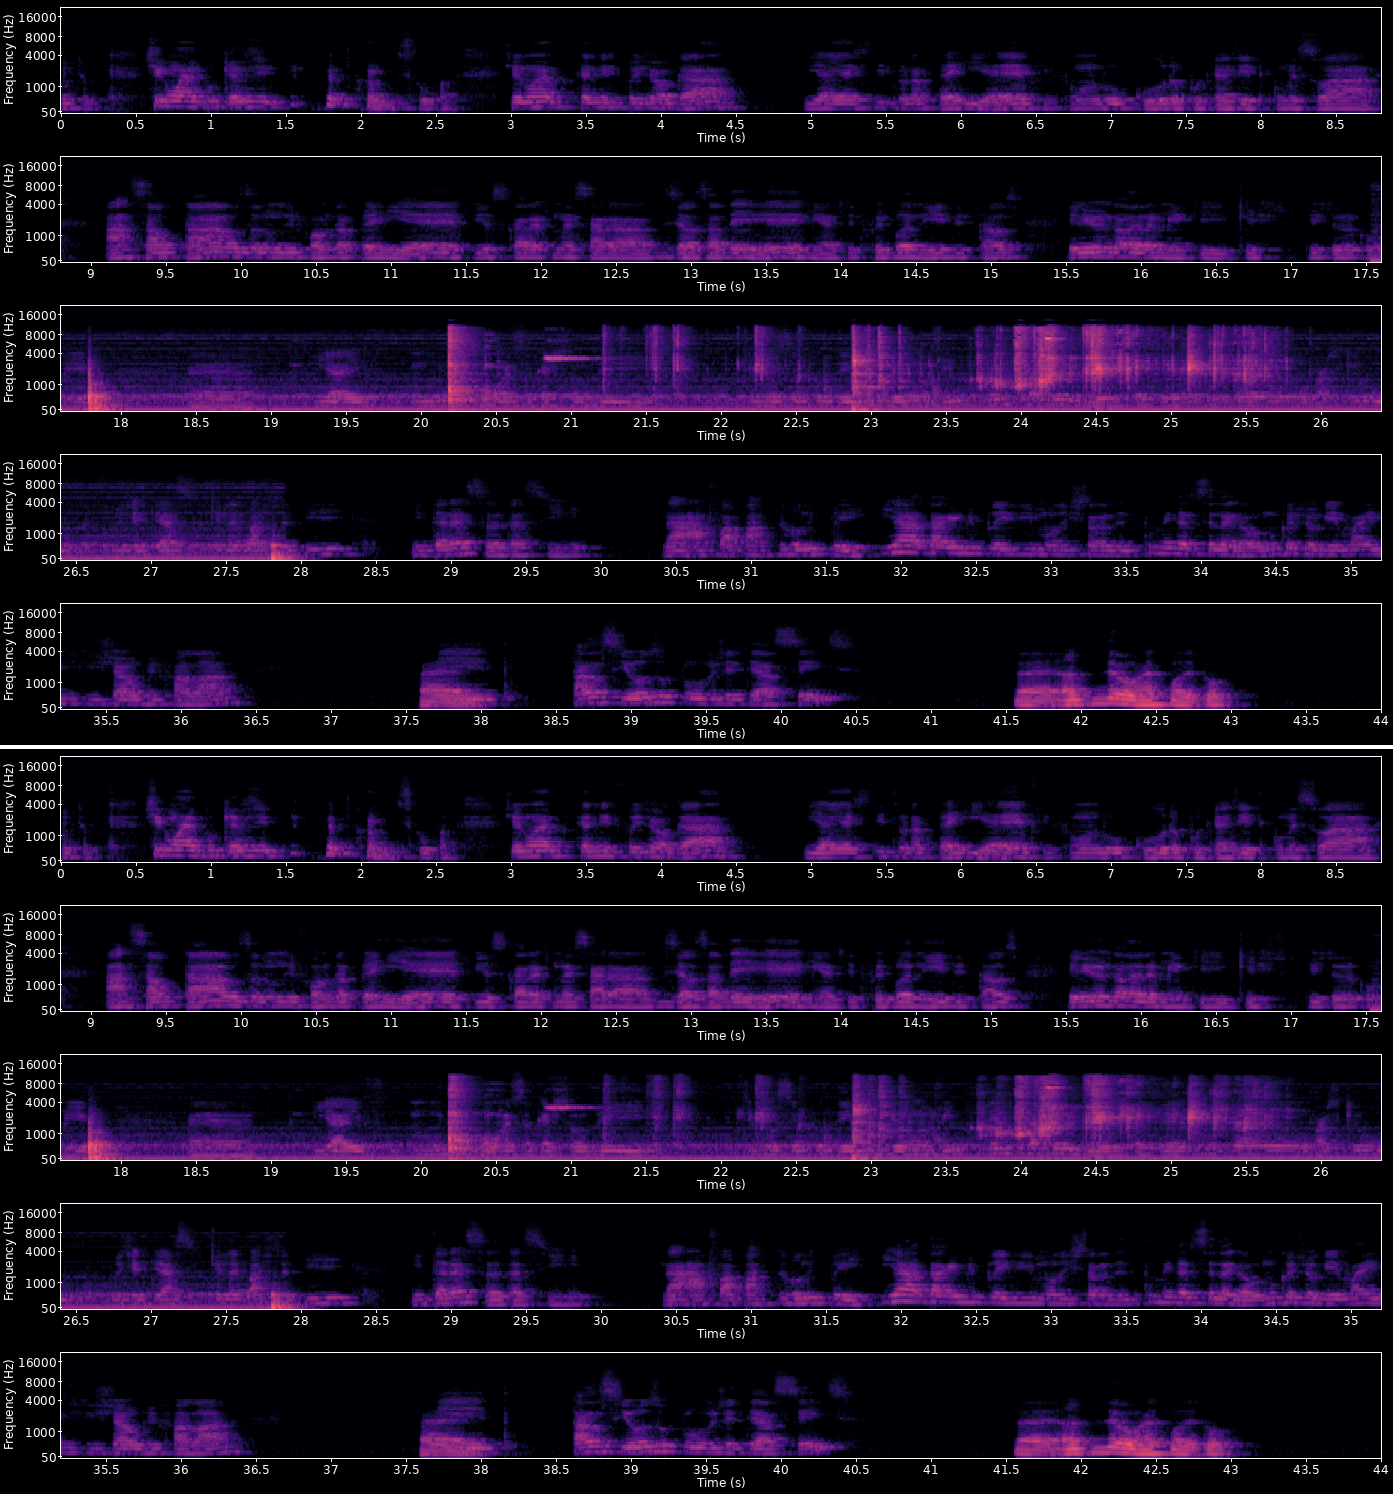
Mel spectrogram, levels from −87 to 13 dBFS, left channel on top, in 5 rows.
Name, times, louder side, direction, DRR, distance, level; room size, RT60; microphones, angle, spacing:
voice 1, 0.0-1.4 1.8-4.5 5.0-18.9 19.3-21.6 22.0-28.5 28.7-29.9 30.4-36.4 37.7-38.1 38.6-40.5, right 1 dB, 15° right, 2.6 m, -50 dB
sound 1, 17.5-27.9, left 5 dB, 55° left, 1.4 m, -38 dB
voice 2, 37.6-38.0 41.6-43.0, left 1 dB, 15° left, 0.7 m, -36 dB
12.5 x 4.3 x 2.3 m
head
